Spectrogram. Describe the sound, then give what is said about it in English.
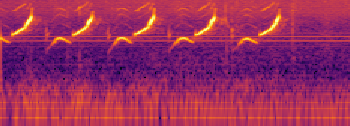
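A cardinal sings a quick series of about five bright, rising whistled notes, each with a short slurred tail, repeated at a steady pace, clear and alone with no talking. “I was actually going to ask for the cardinal again.”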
